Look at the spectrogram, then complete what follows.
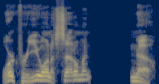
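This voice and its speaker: A man's voice: mid-range voice, lively intonation, moderate pace, no room sound, studio quality, lightly acted. A man playing a middle-aged mercenary bodyguard in a video game, a blunt and guarded loner who talks in a terse, matter-of-fact, aloof way. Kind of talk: video game character dialogue.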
